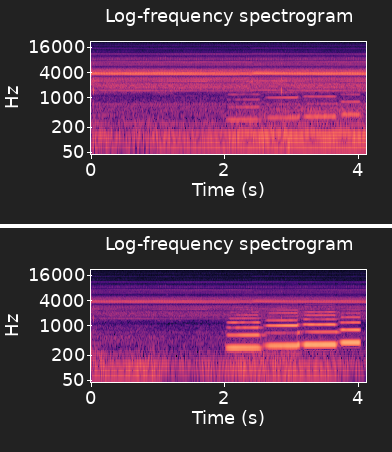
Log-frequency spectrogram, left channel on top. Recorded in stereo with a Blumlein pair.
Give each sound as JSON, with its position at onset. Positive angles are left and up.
{"t": 0.0, "sound": "a machine running", "azimuth_deg": 60}
{"t": 2.0, "sound": "a flute", "azimuth_deg": -55}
